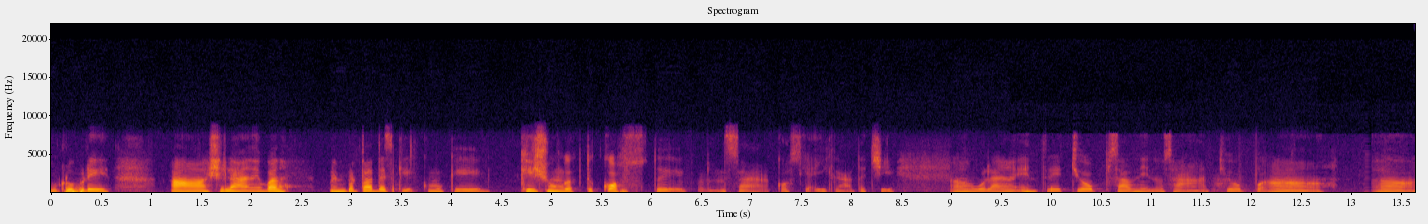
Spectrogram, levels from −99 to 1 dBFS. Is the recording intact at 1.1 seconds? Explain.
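No. At 1.1 s there is background gated by the echo canceller, from 0.57 to 1.2 s. The canceller ducked the microphone while the loudspeaker played, by up to about 29 dB. The room sound drops out for roughly 300 ms, then returns.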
